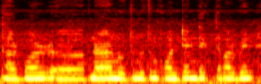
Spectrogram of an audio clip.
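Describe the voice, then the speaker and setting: A hoarse, high-voiced woman with a Bengali accent chats to her viewers in a family vlog. She sounds like she is talking into a phone camera at home, and faint noise hums behind her. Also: little pitch movement, brisk, lo-fi sound. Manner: coaching a child through yoga, counting aloud. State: hoarse from a cold. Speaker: family vlogger. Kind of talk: casual vlog talk to viewers.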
